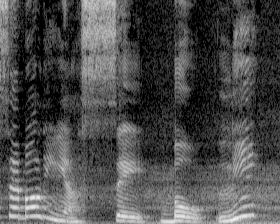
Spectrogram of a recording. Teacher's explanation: Quanto ao número de sílabas, ela é polissílaba. Qual é a sílaba tônica? O li. E o li fica na penúltima posição. Portanto, ela é uma palavra paroxítona, porque a sílaba tônica é a penúltima.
